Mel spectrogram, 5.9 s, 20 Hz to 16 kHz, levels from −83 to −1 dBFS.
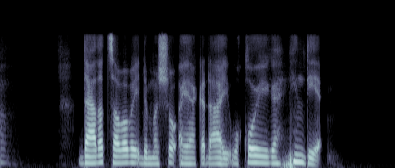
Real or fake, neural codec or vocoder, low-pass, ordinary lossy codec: fake; codec, 16 kHz, about 1 kbps, DyCAST, with the encoder's durations; 7.2 kHz; Opus, 64 kbps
